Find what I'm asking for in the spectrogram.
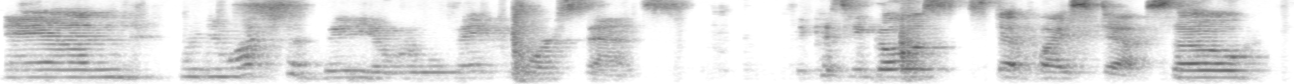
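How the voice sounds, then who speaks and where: A woman's voice: high voice, takes it slowly, a little hiss or hum. Woman, nursing instructor, casual lecture style, fillers and asides, roomy distant classroom recording. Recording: roomy classroom audio from far off.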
